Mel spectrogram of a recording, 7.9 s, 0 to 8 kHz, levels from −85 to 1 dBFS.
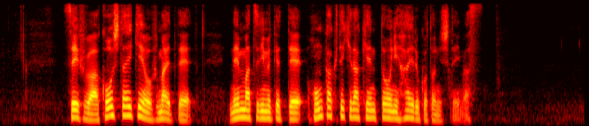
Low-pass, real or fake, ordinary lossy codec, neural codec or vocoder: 7.2 kHz; fake; none; codec, 16 kHz in and 24 kHz out, 1 kbps, XY-Tokenizer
